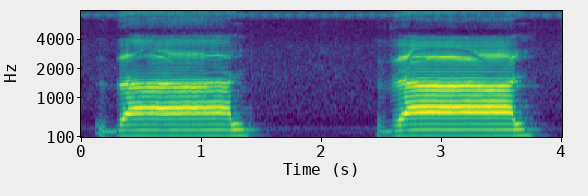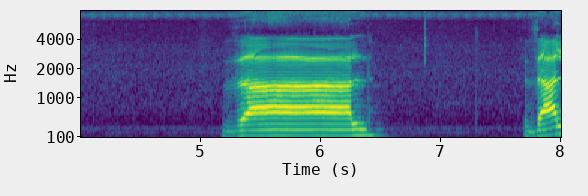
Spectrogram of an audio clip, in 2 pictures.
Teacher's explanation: اس کا مخرج زبان کی نوک اور سامنے کے اوپر والے 2 دانتوں کے کنارے سے ادا ہوتے ہیں، یا یوں کہیں ثا اور ذال کی آواز ایک جگہ سے نکلتی ہے۔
